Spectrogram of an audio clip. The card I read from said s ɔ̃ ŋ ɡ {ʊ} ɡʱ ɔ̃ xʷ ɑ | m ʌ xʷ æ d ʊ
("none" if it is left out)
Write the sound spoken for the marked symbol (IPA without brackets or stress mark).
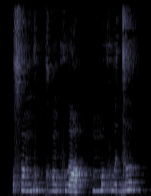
u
